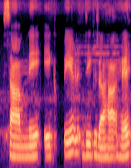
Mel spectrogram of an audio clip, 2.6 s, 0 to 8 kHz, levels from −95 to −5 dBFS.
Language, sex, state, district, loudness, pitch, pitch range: Hindi, female, Maharashtra, Mumbai Suburban, -18 LUFS, 145 Hz, 140-160 Hz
